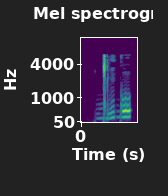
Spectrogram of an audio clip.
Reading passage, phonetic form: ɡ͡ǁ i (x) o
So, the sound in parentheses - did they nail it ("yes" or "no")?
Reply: no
